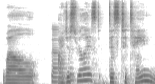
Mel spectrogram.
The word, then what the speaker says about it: Titane: I like Titane. I think that's the correct mm-hmm. way of saying it.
